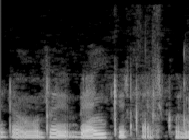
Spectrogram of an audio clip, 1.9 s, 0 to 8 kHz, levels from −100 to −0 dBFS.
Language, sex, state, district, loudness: Bengali, female, West Bengal, Paschim Medinipur, -27 LUFS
